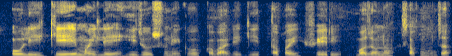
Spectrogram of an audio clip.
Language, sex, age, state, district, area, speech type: Nepali, male, 18-30, West Bengal, Alipurduar, urban, read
